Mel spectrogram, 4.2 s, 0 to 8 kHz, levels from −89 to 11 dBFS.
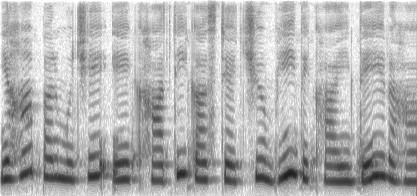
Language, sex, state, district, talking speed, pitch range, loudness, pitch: Hindi, female, Delhi, New Delhi, 160 wpm, 245-300 Hz, -15 LUFS, 265 Hz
